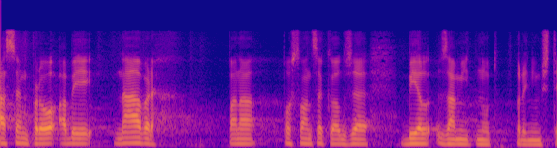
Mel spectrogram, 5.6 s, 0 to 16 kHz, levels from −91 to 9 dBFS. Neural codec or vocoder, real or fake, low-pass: codec, 16 kHz, 0.9 kbps, LongCat-Audio-Codec; fake; 7.2 kHz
